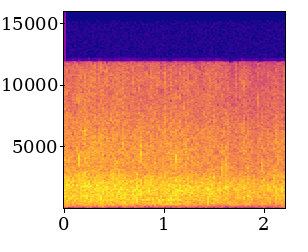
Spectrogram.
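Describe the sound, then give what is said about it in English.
Applause from a standing church audience welcoming a guest pastor as he comes up, a thick, unbroken wash of many hands clapping at an even loudness throughout. “Would you stand and just give a good Seacoast welcome to Brady Boyd as he comes?”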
